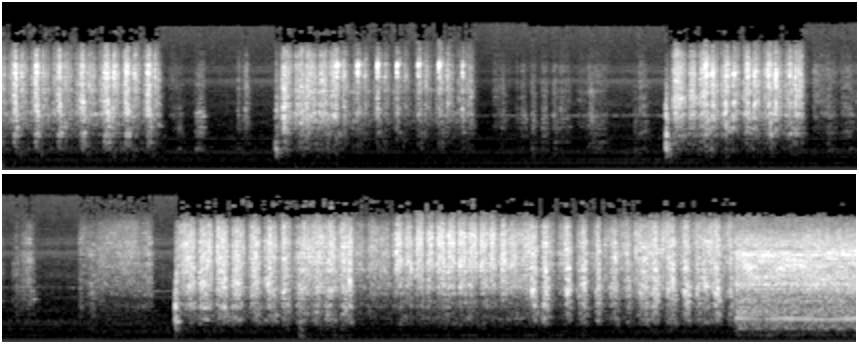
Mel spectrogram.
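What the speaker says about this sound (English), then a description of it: "just knock it down with a little soft sanding block" Wood is rubbed with a small soft sanding block during model aircraft wing building. Close, raspy back-and-forth strokes come in bursts separated by short pauses, and a steady vacuum hum sits underneath.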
